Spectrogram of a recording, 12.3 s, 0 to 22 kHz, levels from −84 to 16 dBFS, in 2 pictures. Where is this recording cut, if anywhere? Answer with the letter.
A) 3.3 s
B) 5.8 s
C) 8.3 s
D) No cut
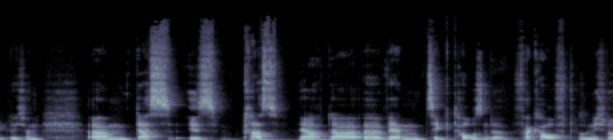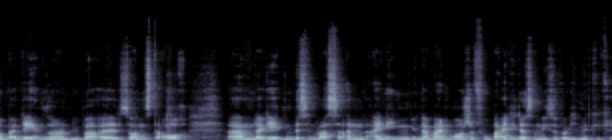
B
